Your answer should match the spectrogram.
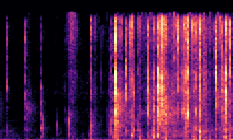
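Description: Foil card packs of classic football cards torn open and crinkled by hand, a run of close, sharp rustles and crunches that grow busier and louder partway through.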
